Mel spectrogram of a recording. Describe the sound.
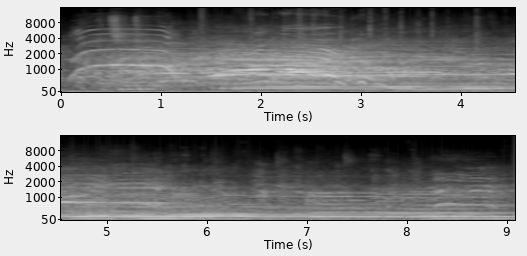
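A large concert audience cheers and shouts loudly, calling out a song title, with scattered whoops and yells rising over a steady roar of voices that carries on throughout.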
